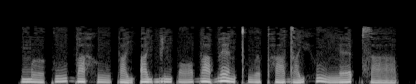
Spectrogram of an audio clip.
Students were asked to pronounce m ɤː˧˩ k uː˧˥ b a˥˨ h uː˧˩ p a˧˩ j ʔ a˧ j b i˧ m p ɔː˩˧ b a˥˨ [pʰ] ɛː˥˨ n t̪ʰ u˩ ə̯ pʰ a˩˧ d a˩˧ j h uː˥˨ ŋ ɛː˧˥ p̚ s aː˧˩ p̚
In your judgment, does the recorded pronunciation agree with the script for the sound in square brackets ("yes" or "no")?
no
